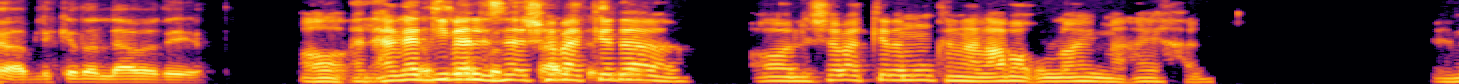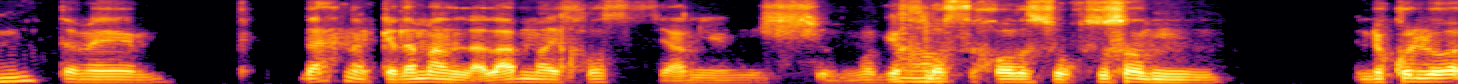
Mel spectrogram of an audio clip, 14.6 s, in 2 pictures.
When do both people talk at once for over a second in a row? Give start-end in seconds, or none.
2.0-3.3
